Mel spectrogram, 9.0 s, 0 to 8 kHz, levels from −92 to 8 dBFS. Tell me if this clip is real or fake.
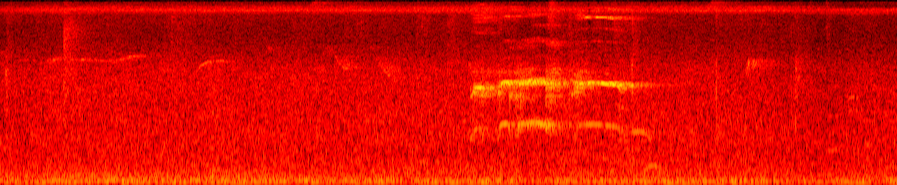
real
